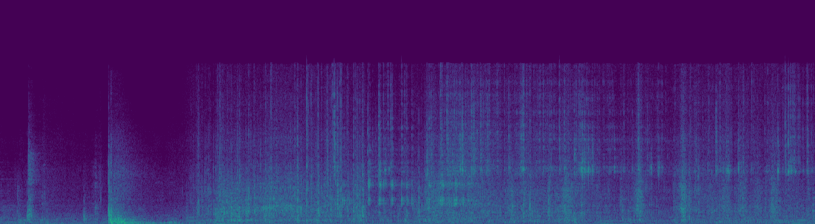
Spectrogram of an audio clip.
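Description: Dry cereal poured from a crinkling plastic bag into ceramic bowls, a dense crackling rustle, after a single sharp knock about a second in.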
